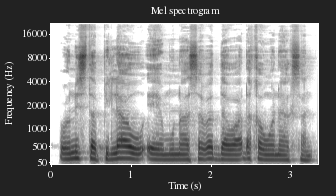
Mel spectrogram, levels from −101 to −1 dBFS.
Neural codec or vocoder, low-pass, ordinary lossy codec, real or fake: none; none; none; real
